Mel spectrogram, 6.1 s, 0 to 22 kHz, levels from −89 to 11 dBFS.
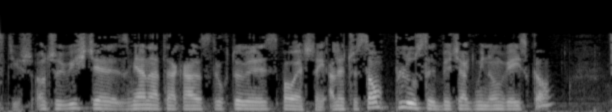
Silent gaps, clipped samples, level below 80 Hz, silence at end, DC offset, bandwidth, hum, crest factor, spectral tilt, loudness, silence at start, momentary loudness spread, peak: none; under 0.1%; -58 dBFS; 0 s; under 0.1%; 6.6 kHz; none; 20 dB; -4.5 dB/octave; -26 LUFS; 0 s; 8 LU; -8 dBFS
